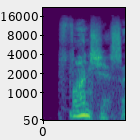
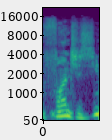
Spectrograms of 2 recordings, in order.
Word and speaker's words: Funches: I mean, aside from like Kevin Smith and our friend Ron, I want to say Fuchs, right? I want to say his name, right? – Funches? – Funches. I never say it right. Ron Funches.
